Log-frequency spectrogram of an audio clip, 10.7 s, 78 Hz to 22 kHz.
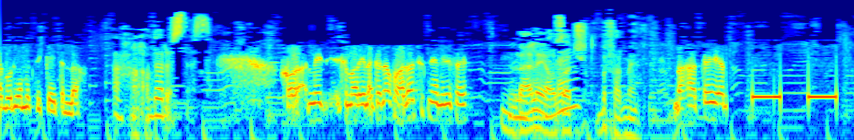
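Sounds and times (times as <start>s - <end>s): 
speech: 0.0s - 9.2s
caller's voice on a phone line: 3.5s - 9.2s
phone line tone beeps as a call is cut off: 9.4s - 10.5s.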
